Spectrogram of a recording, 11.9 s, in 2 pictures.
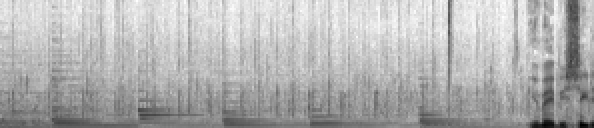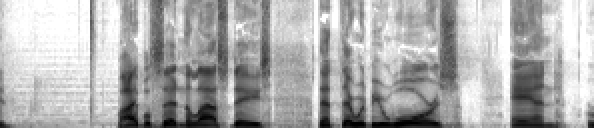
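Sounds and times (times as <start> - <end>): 
audience clapping hands: 0.0 - 6.4
speech: 5.3 - 6.1, 7.1 - 11.8.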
